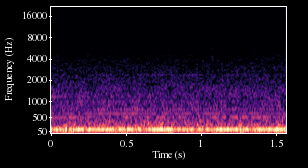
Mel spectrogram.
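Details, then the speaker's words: Ford Mountaineer holding 70 mph on the highway, phone microphone inside the cabin. A loud, steady low whine and drone over road noise that has grown worse for over a year. Rear differential whine. "Yeah, holding a conversation in the truck with family members is becoming unbearable. It's very loud."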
